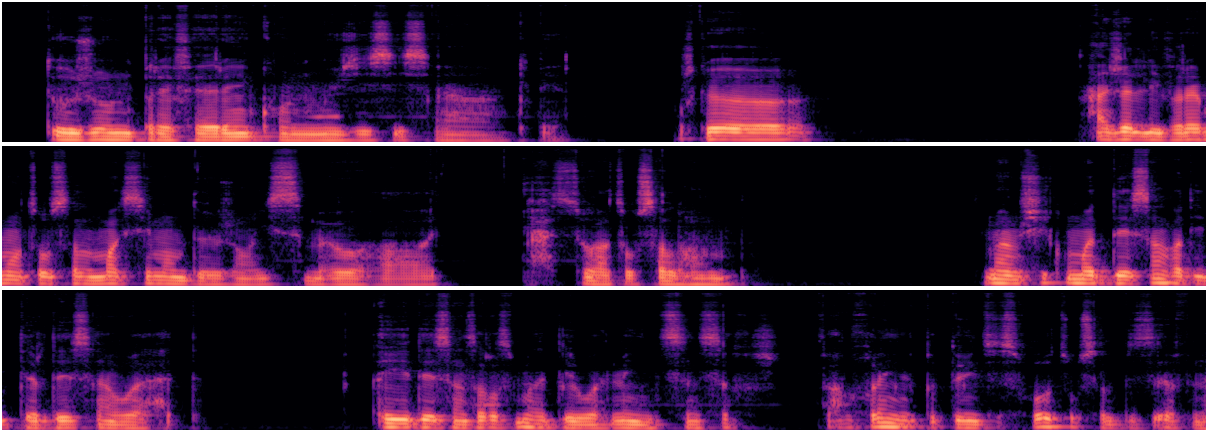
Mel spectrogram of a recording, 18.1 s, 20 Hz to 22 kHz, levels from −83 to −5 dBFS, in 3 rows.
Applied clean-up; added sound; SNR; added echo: neural mask model DeepFilterNet 3.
